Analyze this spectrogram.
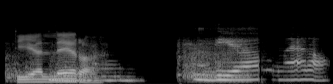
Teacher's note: huruf H ini kalau dia ketemu dengan huruf vokal, maka huruf vokal tersebut dibaca sedikit lebih panjang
